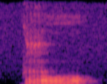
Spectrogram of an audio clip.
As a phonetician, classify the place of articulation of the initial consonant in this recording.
alveolar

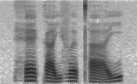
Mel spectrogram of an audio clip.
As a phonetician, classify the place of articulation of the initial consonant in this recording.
glottal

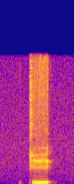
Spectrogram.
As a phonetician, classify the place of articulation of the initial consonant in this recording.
velar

